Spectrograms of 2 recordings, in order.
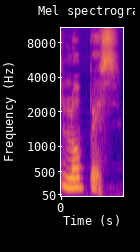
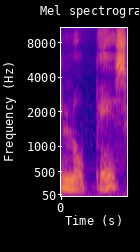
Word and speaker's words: Lopes: hoy me decía Elías López, y yo decía, no, es López, con acento en la E, y ese al final.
